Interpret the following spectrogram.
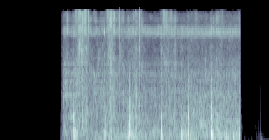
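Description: AudioX-generated sound effect for a horse-riding clip: irregular hoof thuds and scuffs over a steady hiss. It starts about a second in and cuts off suddenly near the end.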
